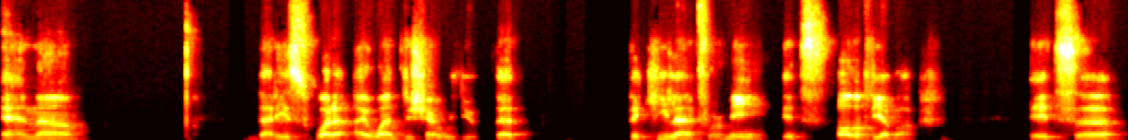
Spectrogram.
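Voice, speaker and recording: Male panelist, Mexican Spanish accent, medium pitch, unhurried and halting delivery, informal presenting. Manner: halting, searching for words. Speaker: panelist, conservation photographer. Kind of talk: informal presentation to an online audience.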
